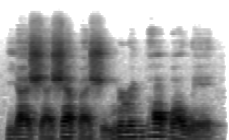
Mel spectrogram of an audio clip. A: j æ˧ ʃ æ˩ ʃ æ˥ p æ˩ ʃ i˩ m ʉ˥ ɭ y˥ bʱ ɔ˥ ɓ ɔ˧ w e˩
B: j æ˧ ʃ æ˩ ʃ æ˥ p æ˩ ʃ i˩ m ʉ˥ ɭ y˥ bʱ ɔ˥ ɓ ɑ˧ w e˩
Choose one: A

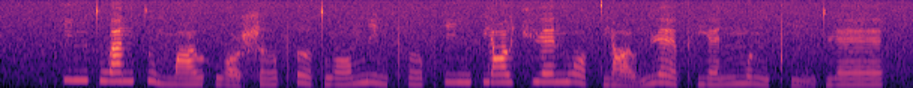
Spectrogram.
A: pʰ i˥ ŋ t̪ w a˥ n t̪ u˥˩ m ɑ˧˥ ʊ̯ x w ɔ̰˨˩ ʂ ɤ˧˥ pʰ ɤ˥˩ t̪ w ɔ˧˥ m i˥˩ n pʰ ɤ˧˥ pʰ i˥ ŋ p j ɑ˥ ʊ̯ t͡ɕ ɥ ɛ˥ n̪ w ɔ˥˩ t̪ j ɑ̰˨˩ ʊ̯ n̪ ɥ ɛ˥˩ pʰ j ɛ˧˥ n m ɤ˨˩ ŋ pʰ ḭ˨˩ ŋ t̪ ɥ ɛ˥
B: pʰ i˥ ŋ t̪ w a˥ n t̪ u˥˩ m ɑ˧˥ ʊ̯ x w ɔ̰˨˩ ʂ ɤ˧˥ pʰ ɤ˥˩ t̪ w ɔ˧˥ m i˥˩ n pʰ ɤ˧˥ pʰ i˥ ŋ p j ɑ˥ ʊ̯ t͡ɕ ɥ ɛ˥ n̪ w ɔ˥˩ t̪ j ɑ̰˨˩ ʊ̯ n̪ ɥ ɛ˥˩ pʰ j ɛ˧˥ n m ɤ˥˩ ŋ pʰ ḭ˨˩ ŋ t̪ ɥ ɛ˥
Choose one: B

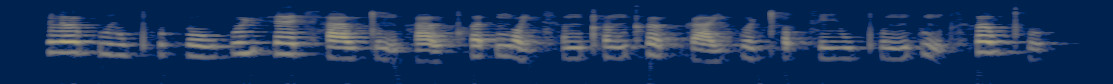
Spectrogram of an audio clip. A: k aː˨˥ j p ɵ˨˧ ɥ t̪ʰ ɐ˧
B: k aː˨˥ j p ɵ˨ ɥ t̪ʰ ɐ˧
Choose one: A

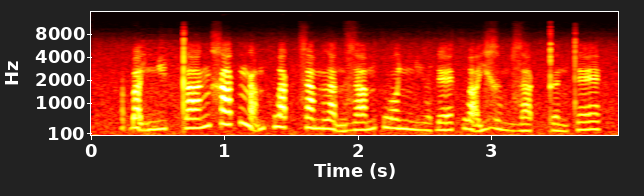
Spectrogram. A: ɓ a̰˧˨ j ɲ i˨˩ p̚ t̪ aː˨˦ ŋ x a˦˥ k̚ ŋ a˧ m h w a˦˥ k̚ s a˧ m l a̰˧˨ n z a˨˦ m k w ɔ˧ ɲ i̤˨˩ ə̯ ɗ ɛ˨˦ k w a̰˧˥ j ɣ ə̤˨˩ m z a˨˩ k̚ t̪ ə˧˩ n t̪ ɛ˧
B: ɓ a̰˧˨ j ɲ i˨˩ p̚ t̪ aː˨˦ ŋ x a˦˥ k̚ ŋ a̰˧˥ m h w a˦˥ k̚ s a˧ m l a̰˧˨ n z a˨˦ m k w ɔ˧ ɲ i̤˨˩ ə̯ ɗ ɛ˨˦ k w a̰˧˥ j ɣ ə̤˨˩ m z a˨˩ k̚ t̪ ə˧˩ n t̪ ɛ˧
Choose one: B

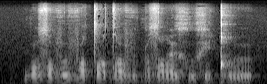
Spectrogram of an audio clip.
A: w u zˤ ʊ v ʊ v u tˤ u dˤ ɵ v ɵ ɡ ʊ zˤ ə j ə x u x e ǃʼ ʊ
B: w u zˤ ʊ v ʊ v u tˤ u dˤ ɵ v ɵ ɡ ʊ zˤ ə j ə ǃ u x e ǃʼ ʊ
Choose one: A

